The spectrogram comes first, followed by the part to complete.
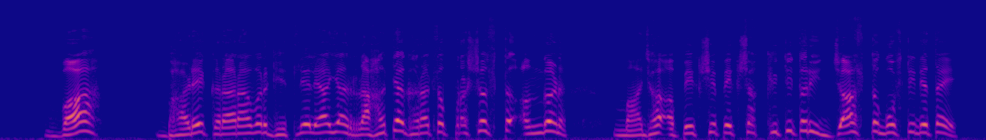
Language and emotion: Marathi, surprised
